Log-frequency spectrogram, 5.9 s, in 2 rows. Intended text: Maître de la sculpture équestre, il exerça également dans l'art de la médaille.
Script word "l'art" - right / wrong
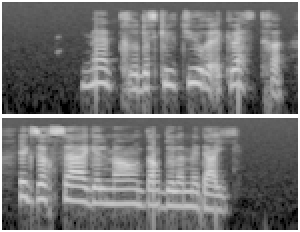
wrong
